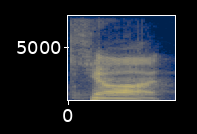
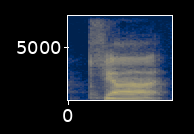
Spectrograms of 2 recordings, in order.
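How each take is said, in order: Both takes have the same delivery.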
